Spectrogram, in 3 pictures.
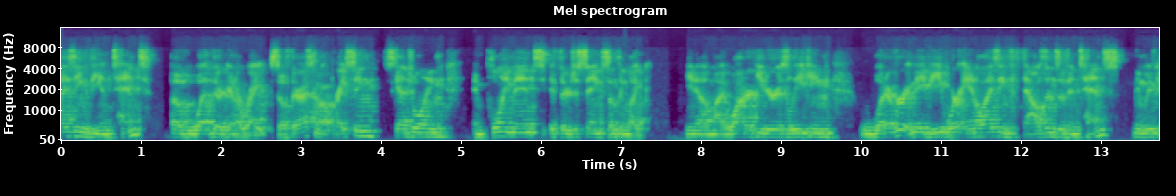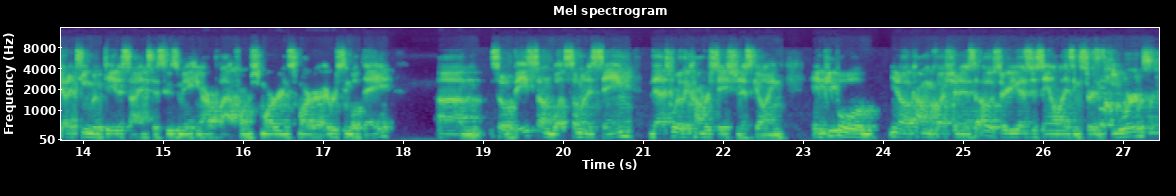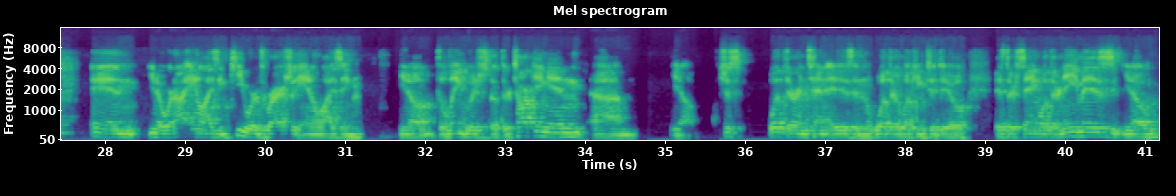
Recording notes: we zoomed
